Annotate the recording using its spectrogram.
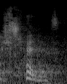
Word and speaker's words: Tashkent: Tashkent. – Tashkent.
